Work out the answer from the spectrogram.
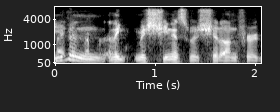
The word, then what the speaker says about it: Machinist: Oh, the mechanist? I don't know. I don't see a mechanist being the next tier job to me. Sorry, Scuro. Why are you pronouncing it that way? It's the Machinist.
